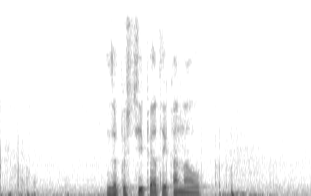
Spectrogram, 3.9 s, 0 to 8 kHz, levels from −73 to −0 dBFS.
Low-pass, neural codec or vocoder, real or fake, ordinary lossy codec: 7.2 kHz; none; real; AAC, 32 kbps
